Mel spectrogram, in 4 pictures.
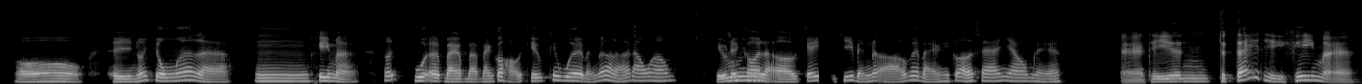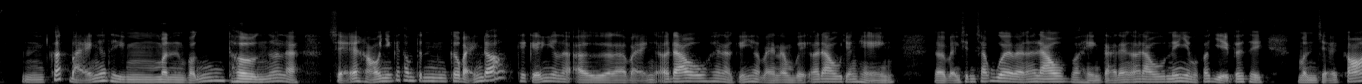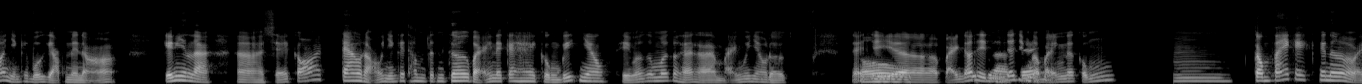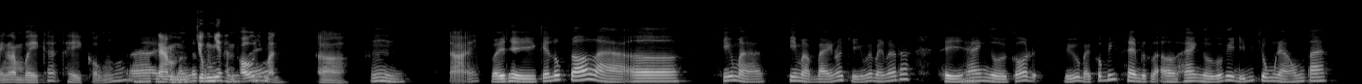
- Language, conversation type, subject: Vietnamese, podcast, Bạn có thể kể về một chuyến đi mà trong đó bạn đã kết bạn với một người lạ không?
- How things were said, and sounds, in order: other background noise; tapping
